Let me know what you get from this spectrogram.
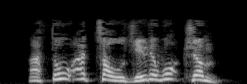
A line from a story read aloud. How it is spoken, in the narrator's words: he snapped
